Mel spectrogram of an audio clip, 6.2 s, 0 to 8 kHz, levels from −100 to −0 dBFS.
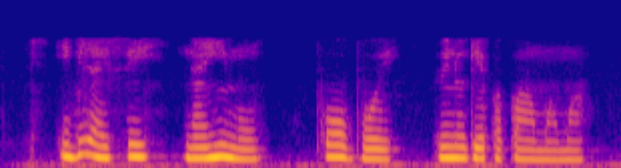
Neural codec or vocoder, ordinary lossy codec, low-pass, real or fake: none; AAC, 16 kbps; 7.2 kHz; real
